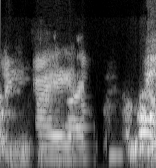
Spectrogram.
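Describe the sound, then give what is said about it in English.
A puppy lets out a few high-pitched yappy barks in quick succession, with a brief pause before the last loud yelp. “Puppies are on the show now. First dog guest.”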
